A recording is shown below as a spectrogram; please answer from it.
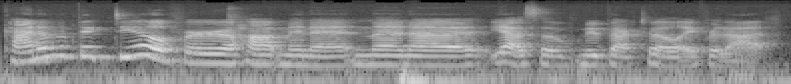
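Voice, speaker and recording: Guesting as a musician in a relaxed interview chat, a young woman, London-born and LA-raised, rambles, saying "like" often and giggling a lot. Her medium-pitched voice is gravelly, bright and forceful at a moderate pace, in an echoey room with faint ambience.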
